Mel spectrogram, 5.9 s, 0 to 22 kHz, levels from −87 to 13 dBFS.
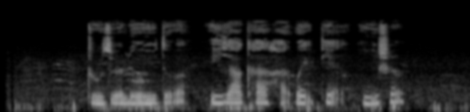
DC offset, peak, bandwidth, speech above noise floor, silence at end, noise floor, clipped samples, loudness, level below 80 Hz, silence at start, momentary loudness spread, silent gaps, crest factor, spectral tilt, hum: under 0.1%; -12 dBFS; 11.5 kHz; 26 dB; 0.4 s; -55 dBFS; under 0.1%; -30 LUFS; -56 dBFS; 0.7 s; 18 LU; none; 18 dB; -4.5 dB/octave; none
